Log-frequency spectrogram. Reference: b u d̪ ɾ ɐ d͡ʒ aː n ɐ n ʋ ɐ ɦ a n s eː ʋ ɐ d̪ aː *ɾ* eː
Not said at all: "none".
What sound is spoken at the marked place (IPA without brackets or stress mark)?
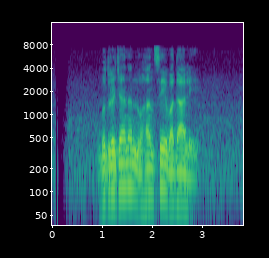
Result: l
